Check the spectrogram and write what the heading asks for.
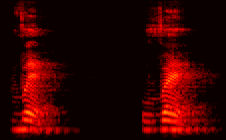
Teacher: व एक नीचे वाले होठ का और ऊपर वाले दांतों का आपका यूज होता है इसके अंदर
